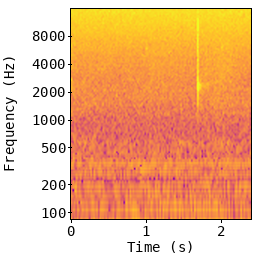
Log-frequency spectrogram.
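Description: Quiet room tone with a faint steady hum, and one short, sharp mouth click about three-quarters of the way in as the man pauses mid-sentence.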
